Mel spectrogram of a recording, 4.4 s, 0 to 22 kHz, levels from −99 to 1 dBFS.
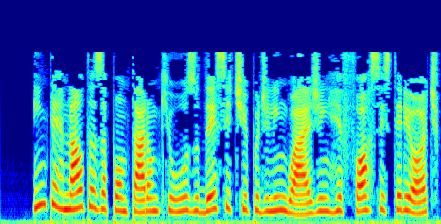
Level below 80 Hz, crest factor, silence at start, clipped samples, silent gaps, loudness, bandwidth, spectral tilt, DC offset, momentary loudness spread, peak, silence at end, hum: -44 dBFS; 16 dB; 0.35 s; under 0.1%; none; -17 LUFS; 8.8 kHz; -4.5 dB/octave; under 0.1%; 8 LU; 0 dBFS; 0 s; none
